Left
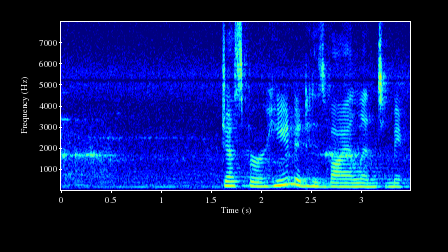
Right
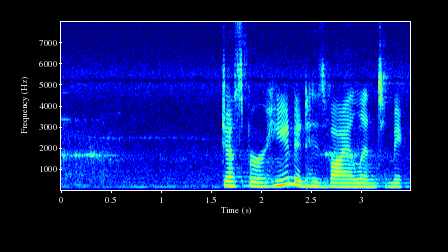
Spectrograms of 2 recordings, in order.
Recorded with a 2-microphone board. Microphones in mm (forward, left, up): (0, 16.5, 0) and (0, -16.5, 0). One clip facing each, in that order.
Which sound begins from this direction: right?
A woman speaking, at 1.6 s.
